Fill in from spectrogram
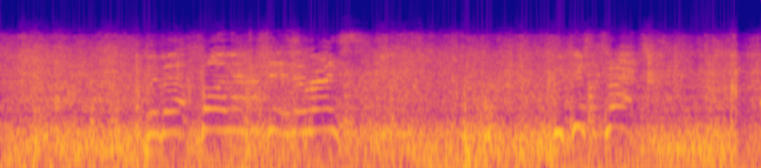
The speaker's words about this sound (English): and uh, quite a lot of wind. I don't know how much wind, but the boat just keeps falling over. We're down to uh, two rigs in the main, fully ballasted up with all the kit, getting the hell knocked out of us.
